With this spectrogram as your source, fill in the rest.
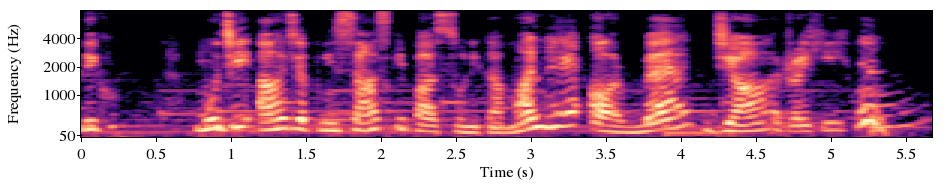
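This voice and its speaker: A man's voice: high voice, big pitch swings, slow, a bit bright, faint music behind, heavily acted. A man voicing a stubborn young wife in a cartoon story, insistent and lightly dismissive.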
